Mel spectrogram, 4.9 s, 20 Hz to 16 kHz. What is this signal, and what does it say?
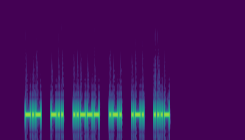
Morse code, heard as a keyed tone, about 36 wpm, spaced as for 25 wpm, 700 Hz. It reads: KD2RRV
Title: USA Call Signs - 2x Character Spacing - 35wpm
